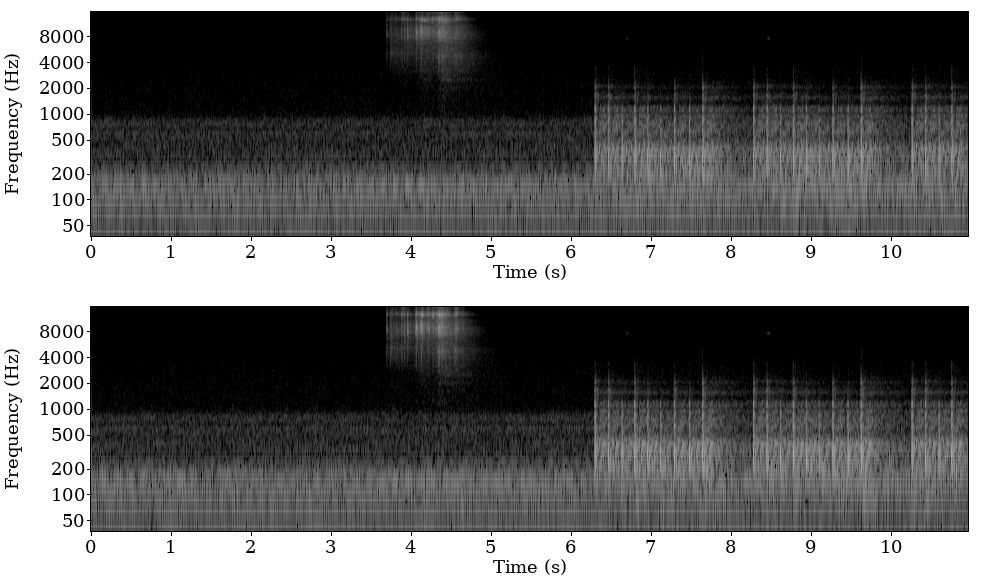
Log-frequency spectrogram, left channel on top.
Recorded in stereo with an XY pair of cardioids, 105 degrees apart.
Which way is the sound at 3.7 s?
50° right.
